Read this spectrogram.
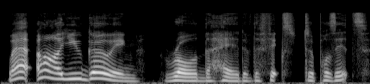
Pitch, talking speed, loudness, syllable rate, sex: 205 Hz, 180 wpm, -18 LUFS, 5.3 syllables/s, female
